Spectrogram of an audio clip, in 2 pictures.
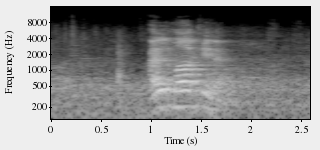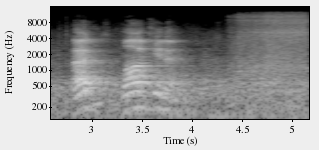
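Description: A man reads out loud in short bursts through a microphone.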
